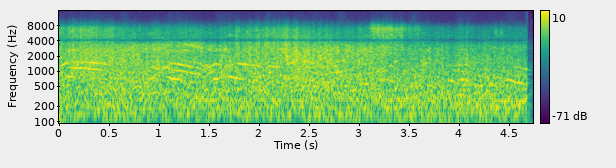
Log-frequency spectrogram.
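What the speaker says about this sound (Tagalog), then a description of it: "biglang nangyari ang isang malakas na pagsabog at lumalabas na isa itong airstrike ng Amerika" A heavy, continuous roar from an American airstrike fills the scene, loud and dense from start to finish, with a slight swell partway through and no distinct separate blasts.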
